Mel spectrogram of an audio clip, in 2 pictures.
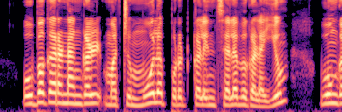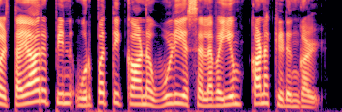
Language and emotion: Tamil, neutral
